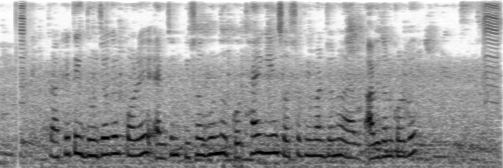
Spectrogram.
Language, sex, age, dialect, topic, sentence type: Bengali, female, 31-35, Standard Colloquial, agriculture, question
